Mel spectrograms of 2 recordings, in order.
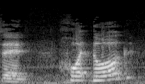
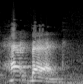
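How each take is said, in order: First: The vowels sound like standard 'hot dog'. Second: The vowels are shifted, sounding like 'hat bag'. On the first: The speaker is from one region. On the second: The speaker is from another region.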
